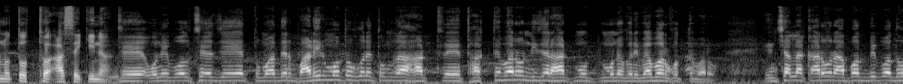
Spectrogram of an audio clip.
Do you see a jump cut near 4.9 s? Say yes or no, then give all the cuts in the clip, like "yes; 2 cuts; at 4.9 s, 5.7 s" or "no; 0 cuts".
no; 1 cut; at 1.1 s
